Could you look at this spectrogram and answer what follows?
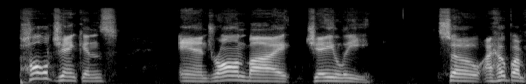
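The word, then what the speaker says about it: Jae Lee: miniseries done by Paul Jenkins and drawn by Jay Lee so I hope I'm pronouncing that right has it ever been have you ever pronounced that anything different Jay Lee yeah thank you okay good no yeah all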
